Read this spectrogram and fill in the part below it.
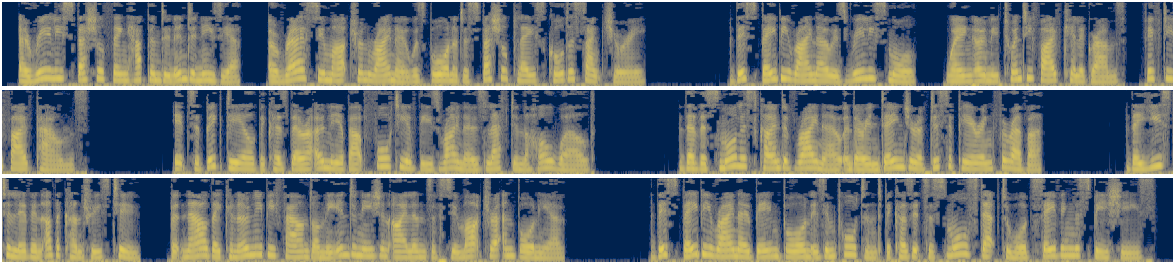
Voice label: English Newsroom Upper Intermediate FAST Reading; Rare Sumatran Rhino Born in Indonesia Boosting Cons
